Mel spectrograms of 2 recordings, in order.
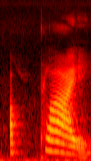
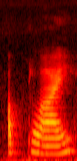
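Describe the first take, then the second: First: "apply" with PLY stressed and falling; stress on last syllable. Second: Said in the usual way. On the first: Shown as a demonstration. Teacher showing a strong last syllable, aPPLY stressed. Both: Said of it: "if the last syllable is strong, it is emphasis".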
